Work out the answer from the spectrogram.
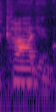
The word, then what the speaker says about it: Coggin: And it's Coggin. I called. Oh, you call I called and they answered the phone. So now I know how to like a pronounce cog in a wheel.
